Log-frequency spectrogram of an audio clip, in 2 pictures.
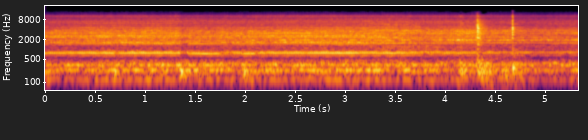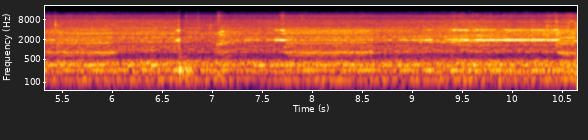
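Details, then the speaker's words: Furnace with no heat at -6°F outside, thermostat jumped: draft inducer motor gives a steady drone with rough, uneven humming and faint rattles; bearings are going out. "all right that don't sound good at all"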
